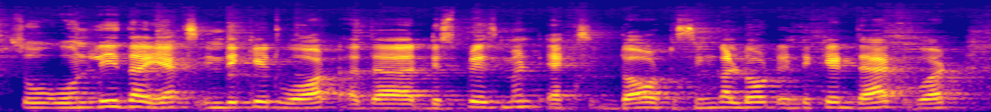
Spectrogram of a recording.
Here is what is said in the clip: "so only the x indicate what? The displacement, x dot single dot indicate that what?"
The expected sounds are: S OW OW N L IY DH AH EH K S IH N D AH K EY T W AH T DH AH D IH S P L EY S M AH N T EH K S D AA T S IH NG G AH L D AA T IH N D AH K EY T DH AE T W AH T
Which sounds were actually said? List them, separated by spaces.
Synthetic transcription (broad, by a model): S OW OW N L IY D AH EH K S IH N D AH K EY T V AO T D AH D IH S P L EY S M AH N T EH K S D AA T S IH NG G AH L D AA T IH N D AH K EY T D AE T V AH T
